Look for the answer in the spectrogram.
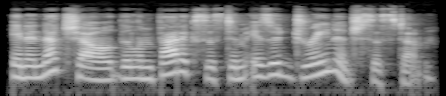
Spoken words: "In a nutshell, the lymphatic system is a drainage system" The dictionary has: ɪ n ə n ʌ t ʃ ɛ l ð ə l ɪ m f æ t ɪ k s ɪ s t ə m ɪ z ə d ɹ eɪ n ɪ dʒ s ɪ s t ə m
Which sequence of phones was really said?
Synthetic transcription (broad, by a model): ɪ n ə n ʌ t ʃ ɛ l ð ə l ɪ m f æ t ɪ k s ɪ s t ə m ɪ z ə d ɹ eɪ n ɪ dʒ s ɪ s t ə m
